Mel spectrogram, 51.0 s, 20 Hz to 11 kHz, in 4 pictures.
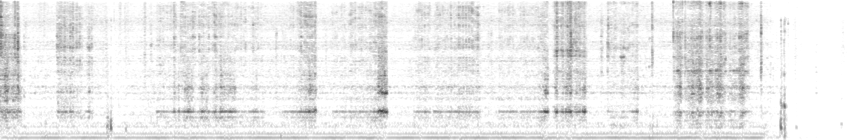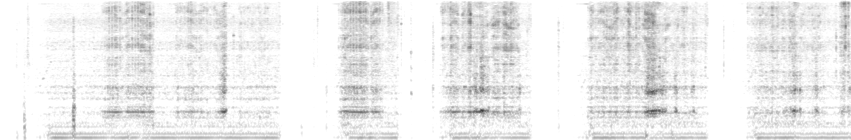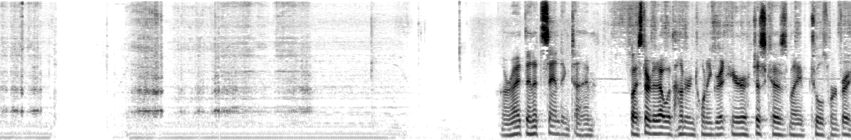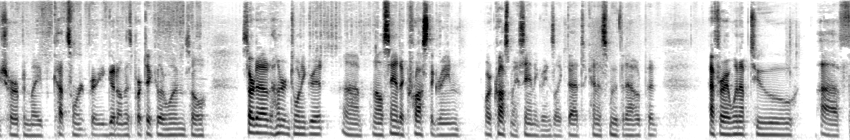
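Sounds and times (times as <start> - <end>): wood lathe motor hum: 0.0 - 11.9, 13.0 - 31.9, 33.0 - 48.7
turning tool scraping wood: 0.0 - 31.8, 32.5 - 49.5.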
